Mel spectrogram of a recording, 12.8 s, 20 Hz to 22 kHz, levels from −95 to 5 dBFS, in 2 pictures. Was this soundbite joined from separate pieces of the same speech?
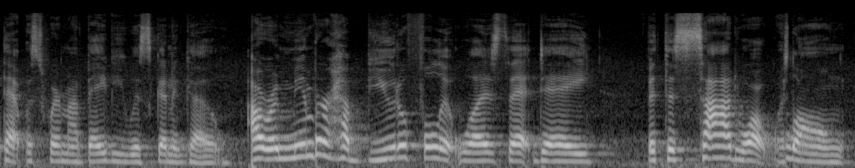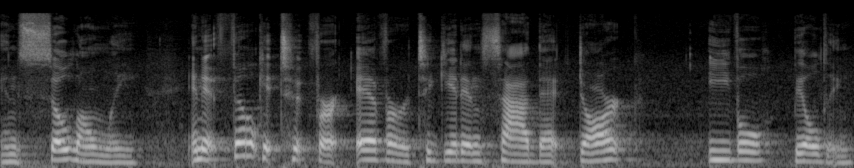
yes; 3 cuts; at 1.8 s, 5.9 s, 8.3 s

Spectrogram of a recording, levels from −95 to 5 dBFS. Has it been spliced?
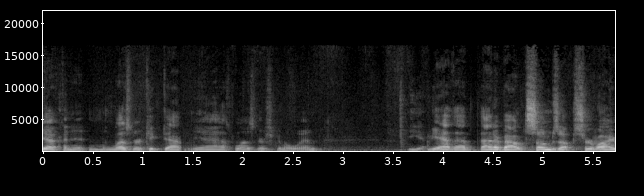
yes; 2 cuts; at 1.4 s, 3.8 s

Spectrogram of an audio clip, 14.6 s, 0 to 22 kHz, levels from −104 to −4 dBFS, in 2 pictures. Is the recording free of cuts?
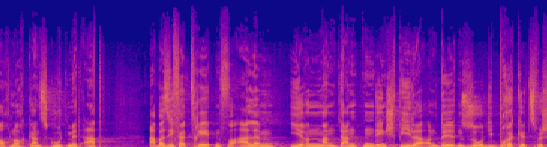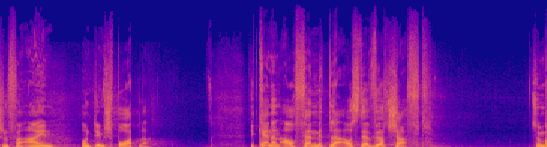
yes; 0 cuts

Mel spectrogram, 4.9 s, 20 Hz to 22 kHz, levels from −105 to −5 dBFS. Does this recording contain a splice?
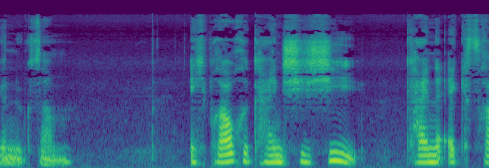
no; 0 cuts

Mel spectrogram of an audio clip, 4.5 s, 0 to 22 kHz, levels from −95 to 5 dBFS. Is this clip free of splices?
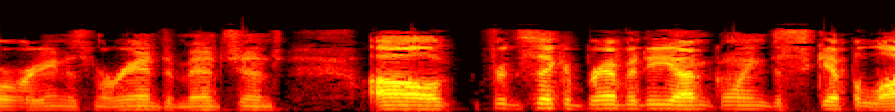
yes; 0 cuts

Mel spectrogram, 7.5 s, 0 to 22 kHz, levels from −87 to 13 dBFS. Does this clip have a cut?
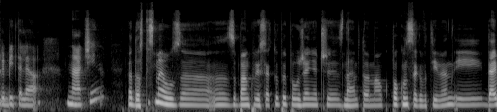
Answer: no; 0 cuts

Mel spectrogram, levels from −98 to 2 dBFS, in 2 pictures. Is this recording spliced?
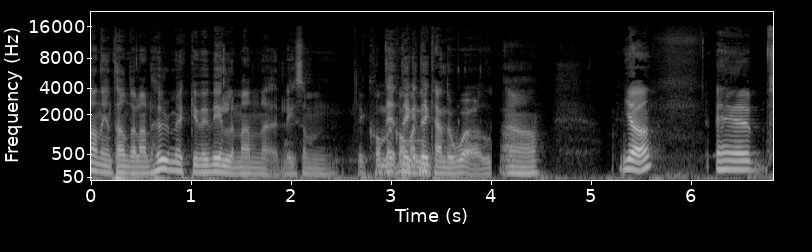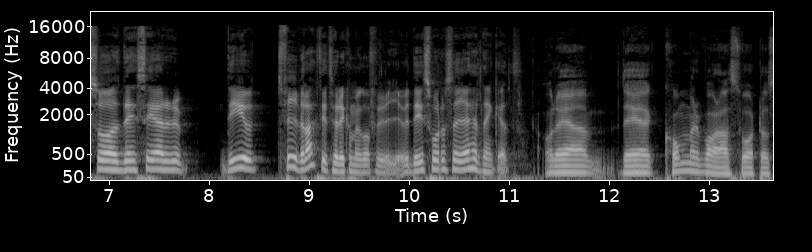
yes; 3 cuts; at 4.0 s, 5.3 s, 11.2 s

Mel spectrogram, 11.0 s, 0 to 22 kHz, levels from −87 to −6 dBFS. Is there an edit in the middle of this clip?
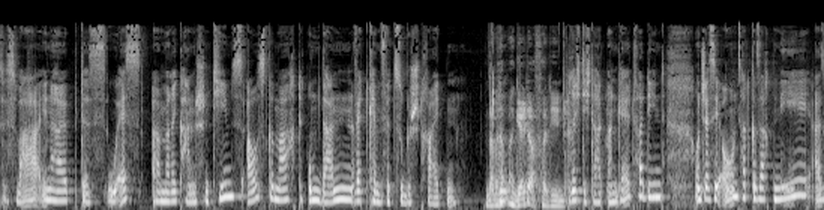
yes; 1 cut; at 4.1 s

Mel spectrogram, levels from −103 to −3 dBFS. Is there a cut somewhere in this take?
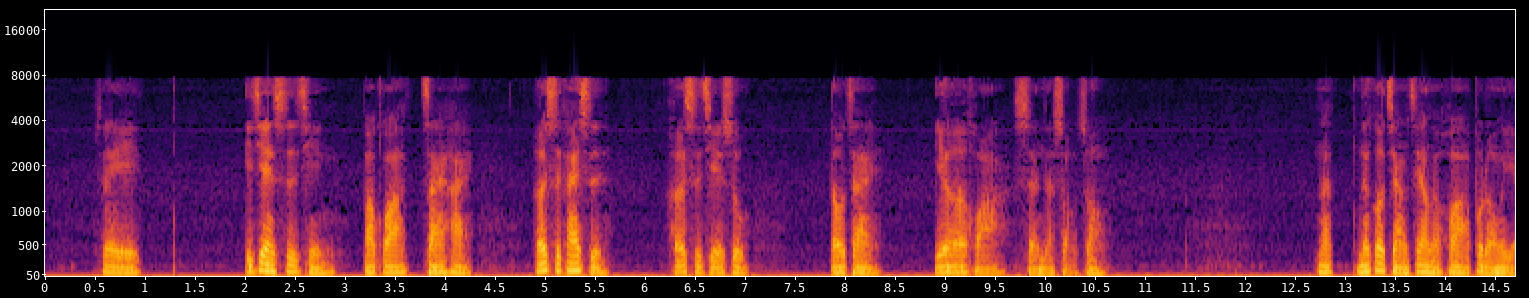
yes; 1 cut; at 12.7 s

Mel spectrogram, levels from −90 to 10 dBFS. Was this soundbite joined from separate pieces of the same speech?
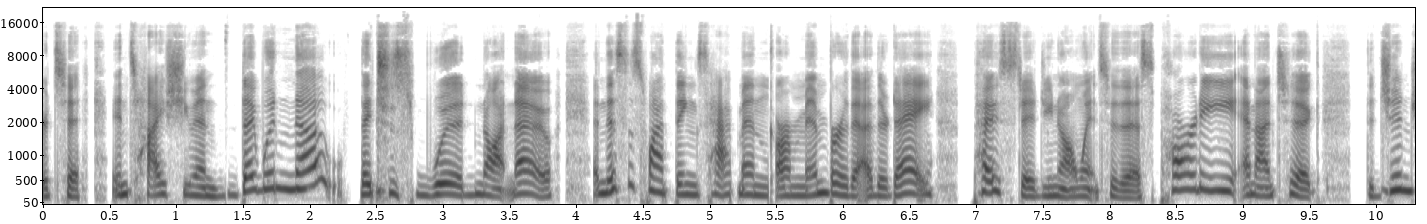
yes; 2 cuts; at 1.4 s, 5.4 s

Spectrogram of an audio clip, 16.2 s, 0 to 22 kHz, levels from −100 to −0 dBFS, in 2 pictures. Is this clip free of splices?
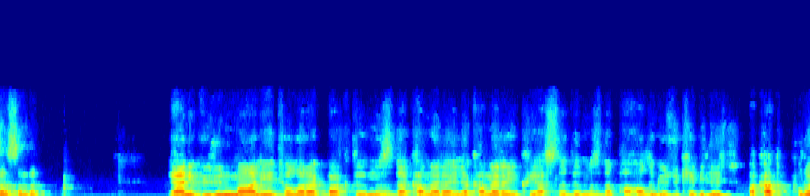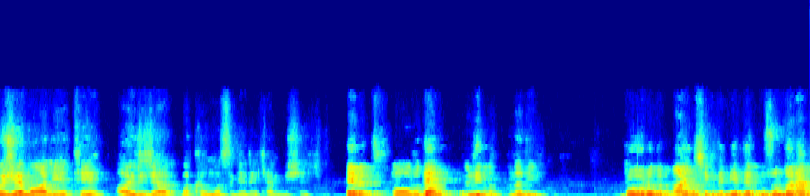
no; 1 cut; at 7.4 s

